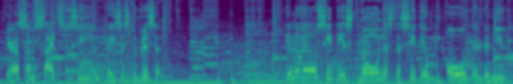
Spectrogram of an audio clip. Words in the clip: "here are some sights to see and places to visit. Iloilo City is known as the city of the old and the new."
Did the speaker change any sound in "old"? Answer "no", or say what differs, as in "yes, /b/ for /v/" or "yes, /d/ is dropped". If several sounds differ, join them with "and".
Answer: no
